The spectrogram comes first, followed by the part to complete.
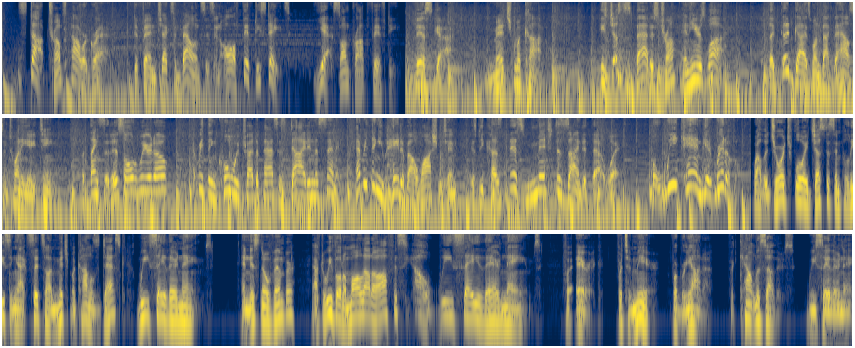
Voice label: Political, voiceover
